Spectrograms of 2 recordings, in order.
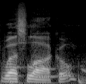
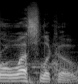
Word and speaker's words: Weslaco: I always assumed it was, when I ever saw Weslaco on a Texas state map, I said, okay, it's Waco with an ESL in it. But I understand it can be pronounced Weslaco. Yes. Or Weslaco. Weslaco.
